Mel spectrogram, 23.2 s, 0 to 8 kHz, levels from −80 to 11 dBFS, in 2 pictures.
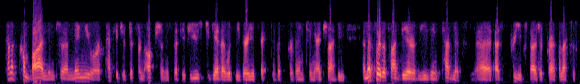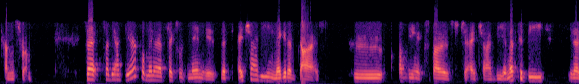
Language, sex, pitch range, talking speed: English, male, 105-135 Hz, 165 wpm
